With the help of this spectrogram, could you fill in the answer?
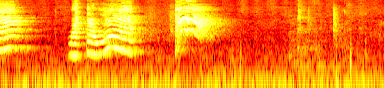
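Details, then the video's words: Pet green ringneck parrot indoors in a small room, talking: a clear harmonic whistled word, then a rising-falling modulated phrase and a sharp squawk, followed by faint softer chatter. "parrot talking everything"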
